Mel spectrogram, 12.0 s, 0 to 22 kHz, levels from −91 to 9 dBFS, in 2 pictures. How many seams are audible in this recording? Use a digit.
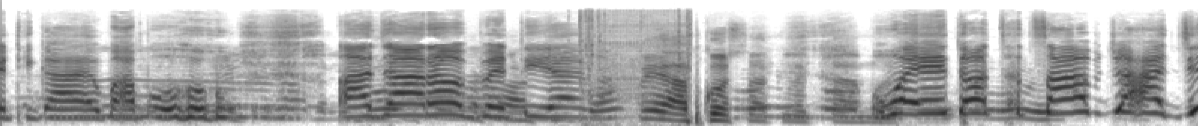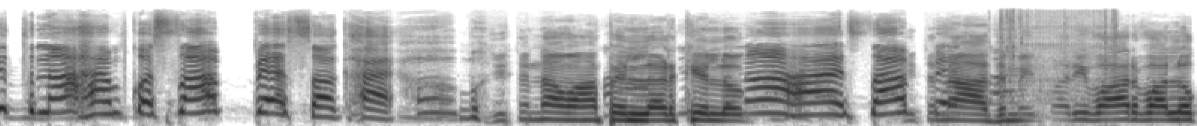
2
